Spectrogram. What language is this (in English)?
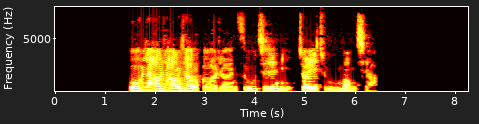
Chinese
